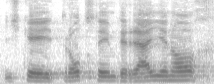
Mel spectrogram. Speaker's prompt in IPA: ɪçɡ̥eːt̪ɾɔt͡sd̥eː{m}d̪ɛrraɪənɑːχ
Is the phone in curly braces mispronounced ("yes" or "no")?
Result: no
